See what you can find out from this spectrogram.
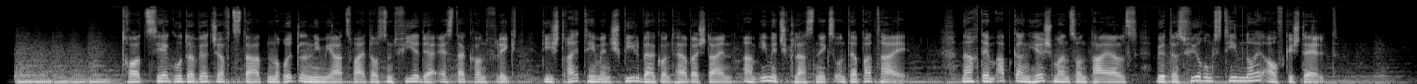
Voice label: Historical Doc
